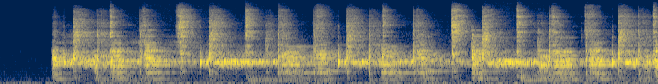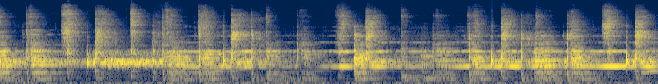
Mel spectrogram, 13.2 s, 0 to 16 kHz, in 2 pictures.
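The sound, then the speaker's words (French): Tinny, thin music blasts at full volume from a smartphone's loudspeaker at the bottom of the phone, about 30 to 40 cm from the microphone, bright and narrow with little bass, playing continuously with a steady pulsing beat and no talking. “Voilà, on va mettre à fond. Alors un petit truc à savoir, là le, le téléphone il est à peu près à 30 cm, 40 cm du micro.”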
